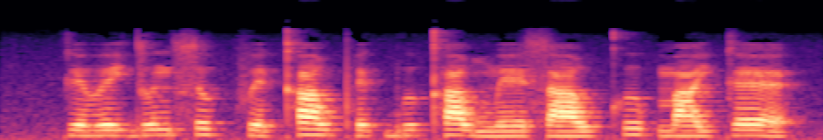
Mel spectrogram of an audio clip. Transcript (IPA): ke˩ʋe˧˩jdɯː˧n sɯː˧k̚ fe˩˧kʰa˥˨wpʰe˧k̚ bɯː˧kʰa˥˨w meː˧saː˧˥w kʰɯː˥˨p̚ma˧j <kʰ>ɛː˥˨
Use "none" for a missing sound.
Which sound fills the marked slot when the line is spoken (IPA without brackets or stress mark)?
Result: k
